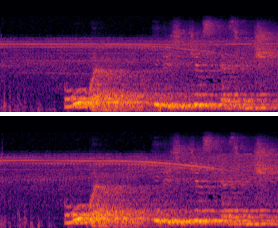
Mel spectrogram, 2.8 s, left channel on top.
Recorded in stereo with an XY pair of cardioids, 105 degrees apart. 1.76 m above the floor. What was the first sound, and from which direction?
A woman speaking, 5° left.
